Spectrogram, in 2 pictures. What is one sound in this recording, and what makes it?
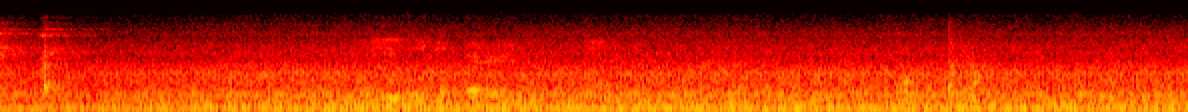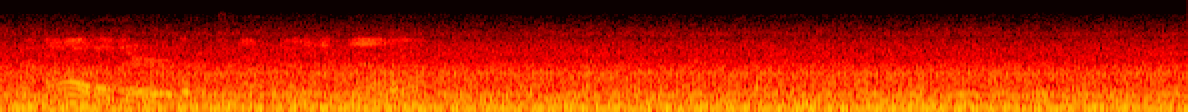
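Metal parts clink and scrape.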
